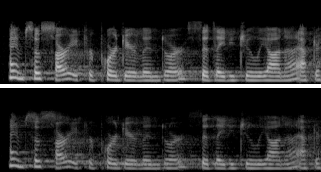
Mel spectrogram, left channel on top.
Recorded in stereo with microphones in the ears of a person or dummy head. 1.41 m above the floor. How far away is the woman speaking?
About 0.8 m.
